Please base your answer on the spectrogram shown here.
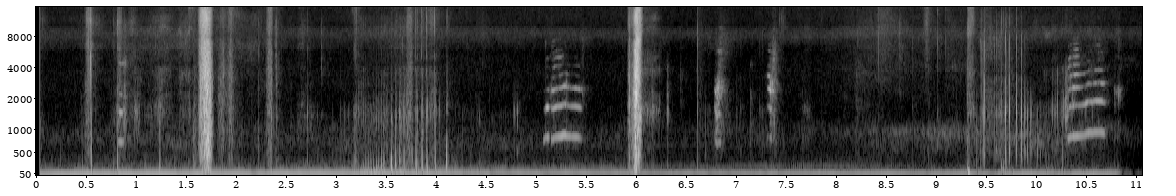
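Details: Domestic cat making its cute noise on seeing a bird: short, high, chirping calls with rising harmonics near the middle and again near the end, with scattered sharp clicks and knocks over a steady low hum indoors.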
